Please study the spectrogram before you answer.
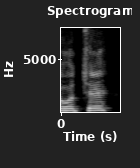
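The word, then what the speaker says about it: ه: তারপরেরটি হচ্ছে হা। এক সেকেন্ড। এটার আগে যে হা পড়েছিলেন ওটা কিন্তু হা গলায় চাপ দিয়ে। আর এটি হচ্ছে হা। কোন চাপ নেই।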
